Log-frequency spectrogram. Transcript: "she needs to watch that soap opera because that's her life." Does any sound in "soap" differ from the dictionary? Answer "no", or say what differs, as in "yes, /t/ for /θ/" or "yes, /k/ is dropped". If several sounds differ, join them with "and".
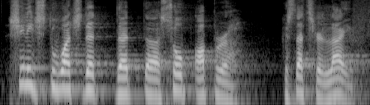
no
